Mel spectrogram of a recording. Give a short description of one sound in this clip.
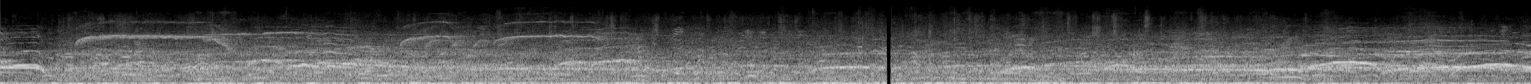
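A crowd of young people chatters and shouts outdoors.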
